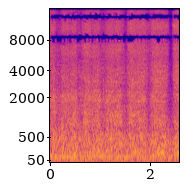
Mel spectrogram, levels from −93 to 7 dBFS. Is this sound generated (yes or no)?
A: yes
